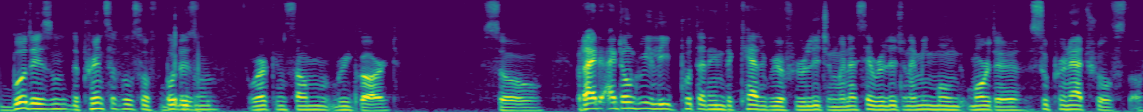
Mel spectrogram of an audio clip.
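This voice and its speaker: Medium pitch from a man, moderate pace, ordinary pitch variation. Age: 20s. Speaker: vlogger. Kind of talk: casual vlog monologue. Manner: halting.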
